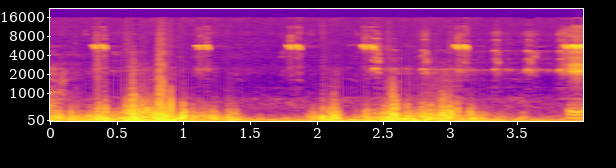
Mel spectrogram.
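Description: Low, uneven rumbling noise on the phone's microphone, the loudest sound. Above it a frog calls faintly: a high double chirp repeated about every 0.7 s, with a thin steady trill for about a second near the middle.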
